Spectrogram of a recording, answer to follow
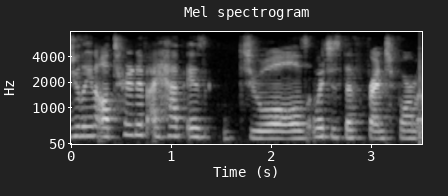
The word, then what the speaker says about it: Jules: hundreds my next Julian alternative I have is Jules which is the French forum of Julius meaning Downey bearded again oh I love those names so much this can also be pronounced jewels most people are going to associate this with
